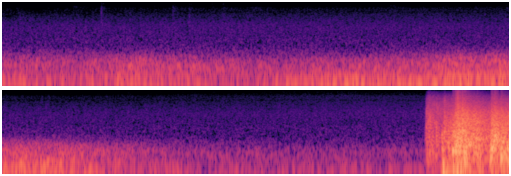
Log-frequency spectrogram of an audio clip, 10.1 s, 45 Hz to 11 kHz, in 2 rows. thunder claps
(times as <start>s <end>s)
9.3s 10.1s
